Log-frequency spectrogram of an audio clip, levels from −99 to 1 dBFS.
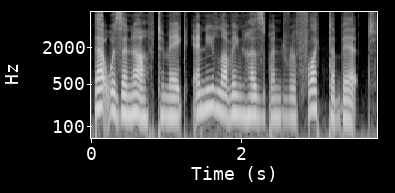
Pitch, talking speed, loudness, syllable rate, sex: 160 Hz, 175 wpm, -22 LUFS, 4.4 syllables/s, female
